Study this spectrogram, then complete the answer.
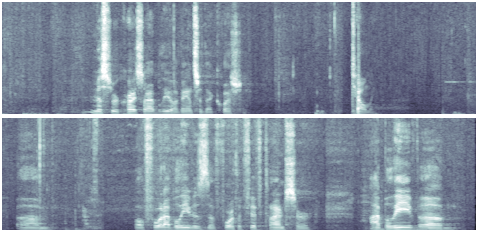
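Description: A young man answers calmly into a microphone.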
